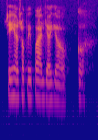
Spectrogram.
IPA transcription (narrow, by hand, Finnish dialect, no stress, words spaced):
siːhen sopi pɑljon̞ joˑukːoː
